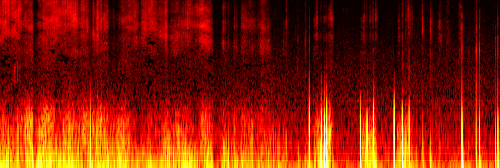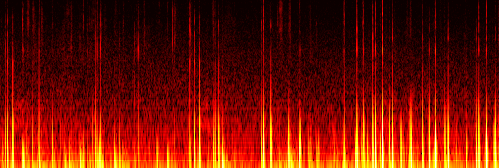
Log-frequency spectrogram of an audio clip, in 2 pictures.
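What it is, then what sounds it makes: Bar of soap. Fingertips and nails rub and scratch the surface of a small, solid, cream-coloured bar of soap with an embossed logo, held in both hands over cloth. The sound is a soft, low, dry scratching and tapping with many short, close-set strokes and a brief rougher, brighter rustle at the start.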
